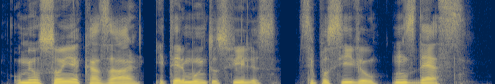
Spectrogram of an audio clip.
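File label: Portuguese male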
